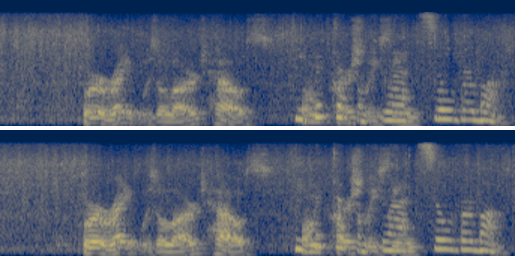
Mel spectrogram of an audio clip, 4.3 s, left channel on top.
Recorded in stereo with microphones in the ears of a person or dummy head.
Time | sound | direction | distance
0.7 | a man speaking | 25° right (ahead or behind) | 0.9 m
2.5 | a woman speaking | 65° right (ahead or behind) | 1.0 m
